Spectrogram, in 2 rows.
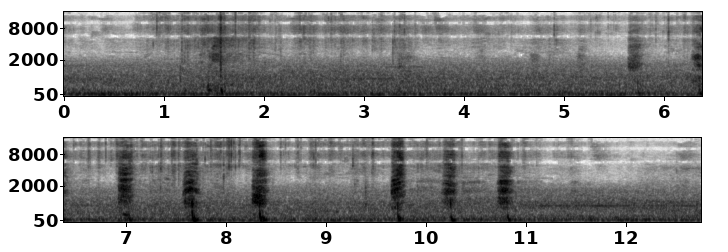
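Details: A dog named Lucky gives a run of about seven short, sharp coughs over a steady background hiss, recorded September 9.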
